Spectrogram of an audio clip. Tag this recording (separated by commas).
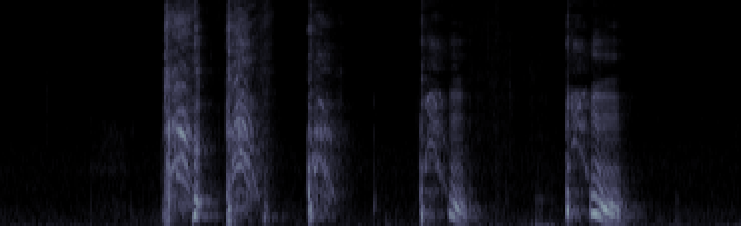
Cough, Respiratory sounds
